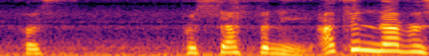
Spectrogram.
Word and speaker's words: Persephone: Persephanie? Perse- Persephone.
